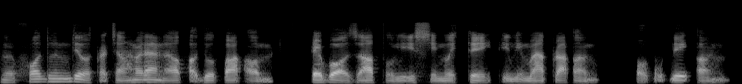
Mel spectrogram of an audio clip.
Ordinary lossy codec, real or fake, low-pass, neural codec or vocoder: none; fake; 7.2 kHz; codec, 16 kHz, 0.5 kbps, FreqCodec, larger model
